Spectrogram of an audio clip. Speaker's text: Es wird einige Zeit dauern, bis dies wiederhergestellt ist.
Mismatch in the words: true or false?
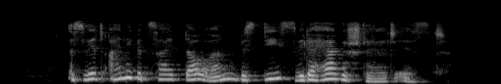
false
